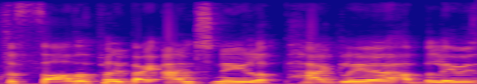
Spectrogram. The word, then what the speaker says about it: LaPaglia: First off, the father, played by Anthony LaPaglia, I believe is how you pronounce his name, he was really good.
